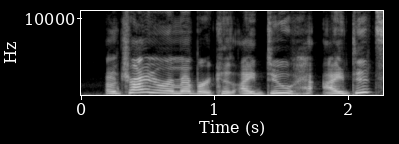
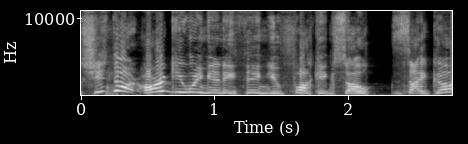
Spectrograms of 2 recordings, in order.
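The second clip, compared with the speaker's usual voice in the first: yelling, much higher and louder; furious shout; 6 semitones higher, 9 dB louder than usual. Real, not acted. Streamer yelling at the video's commentator, furious shout. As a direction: blow up at the commentator in a rage.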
